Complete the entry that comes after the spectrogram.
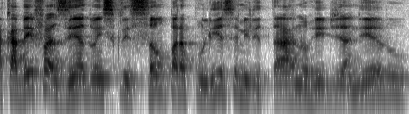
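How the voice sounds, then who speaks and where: Ordinary pitch variation, with audible room echo. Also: man. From Minas Gerais, Brazil (south, Alfenas region). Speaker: retired police chief. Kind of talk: interview. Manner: halting.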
